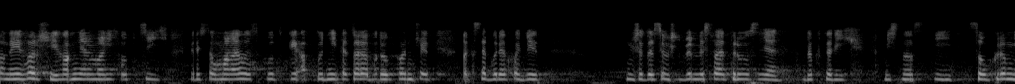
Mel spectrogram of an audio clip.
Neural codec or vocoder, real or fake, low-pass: codec, 44.1 kHz, 2.6 kbps, DAC; fake; 7.2 kHz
